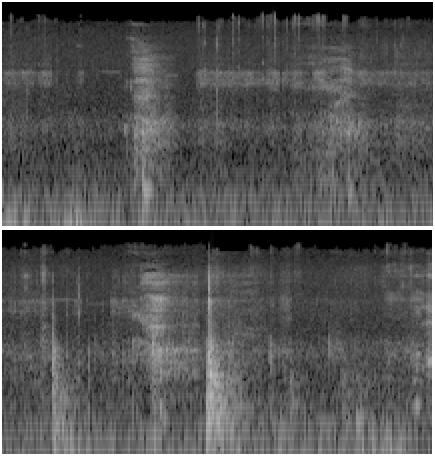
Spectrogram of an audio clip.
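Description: Several separate hollow thunks and knocks from a small metal boat as someone shifts about in it, with the strongest knock late on, over a low wind rumble on the microphone.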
